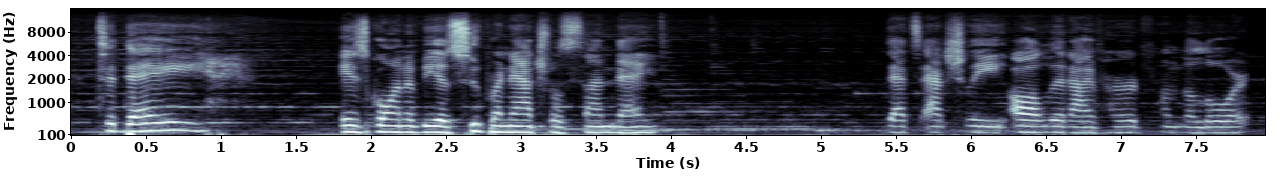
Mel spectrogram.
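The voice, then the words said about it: Slightly raspy voice. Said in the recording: “My voice is a bit raspy, a little bit”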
